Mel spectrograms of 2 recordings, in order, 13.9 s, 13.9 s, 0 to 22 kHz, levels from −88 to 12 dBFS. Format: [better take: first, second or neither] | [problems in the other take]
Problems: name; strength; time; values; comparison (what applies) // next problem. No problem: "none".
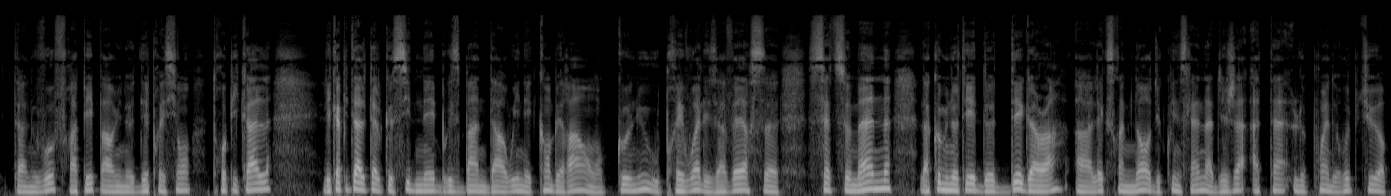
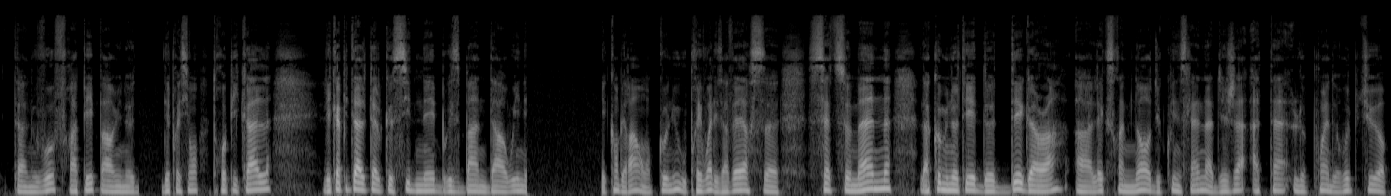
first | audio freezing; at 1.5 s and at 5.5 s for 1 s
